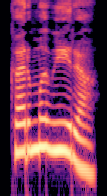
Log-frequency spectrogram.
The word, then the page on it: ಘರ್ಮವಾರಿ: kannada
